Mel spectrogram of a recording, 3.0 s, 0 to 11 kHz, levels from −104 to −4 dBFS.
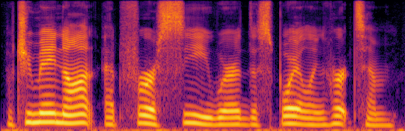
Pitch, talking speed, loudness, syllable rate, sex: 185 Hz, 235 wpm, -16 LUFS, 4.9 syllables/s, female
